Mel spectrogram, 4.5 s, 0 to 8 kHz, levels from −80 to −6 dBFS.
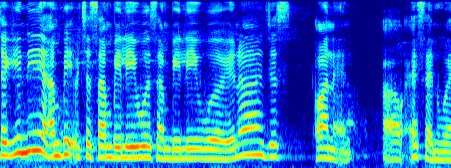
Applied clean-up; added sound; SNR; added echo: neural separator model SepFormer DNS4.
